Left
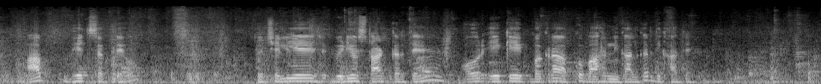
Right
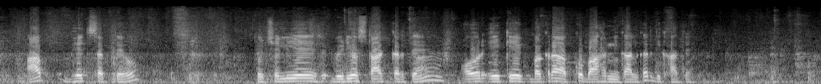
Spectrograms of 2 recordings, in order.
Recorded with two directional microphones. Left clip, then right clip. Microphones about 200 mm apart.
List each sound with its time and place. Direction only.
0.3 s speech: 10° left (ahead or behind)
2.5 s speech: 5° left (ahead or behind)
